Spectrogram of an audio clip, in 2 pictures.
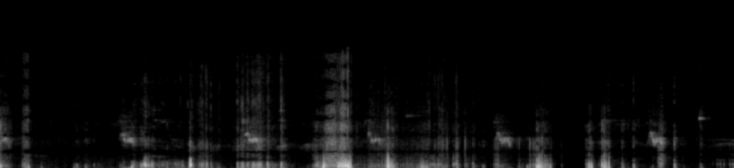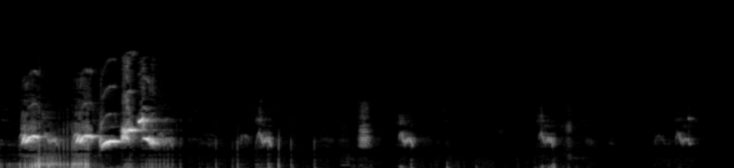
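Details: Rusty-collared seedeater delivering a rapid, jumbled twittering phrase midway, after a series of irregular dull knocks and taps. Soft high chips repeat sparsely afterwards.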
